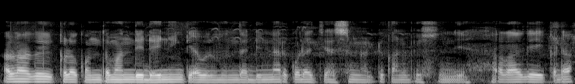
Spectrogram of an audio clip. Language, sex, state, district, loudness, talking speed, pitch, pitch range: Telugu, male, Andhra Pradesh, Sri Satya Sai, -17 LUFS, 125 wpm, 110 Hz, 110-115 Hz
